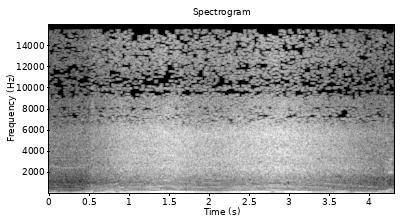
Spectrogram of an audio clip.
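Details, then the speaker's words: 2012 Hyundai Accent automatic, still cold, after a fix for a crank-no-start: high idle that revs up and settles smoothly with no surging; runs healthy. "So taas ng menor. Walang ano oh. Walang walang badyok-budok pressure ngayon eh."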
